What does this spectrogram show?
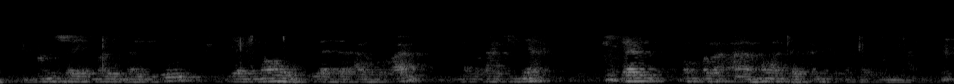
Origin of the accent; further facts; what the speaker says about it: Polokarto, Central Java, Indonesia; meskipun tadi saya disebut dari Karto Solo, tapi sebenarnya saya dari Bimbing, Polokarto, Sukoharjo. Mungkin saya pekerjaannya atau ngajarnya di Yayan Surakarta yang ada di Karto Solo.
